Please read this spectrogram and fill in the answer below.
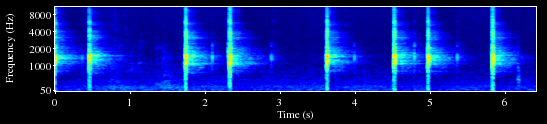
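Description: Wooden turkey box call making clucks: the lid is held nearly closed with a little pressure and popped off the side. This gives about eight short, sharp clucks at uneven spacing, each with a brief ring.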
